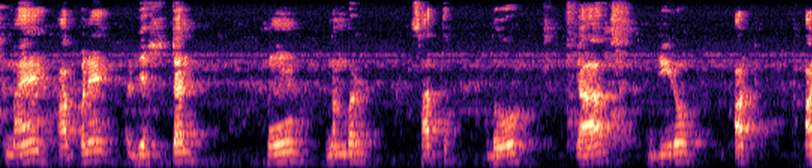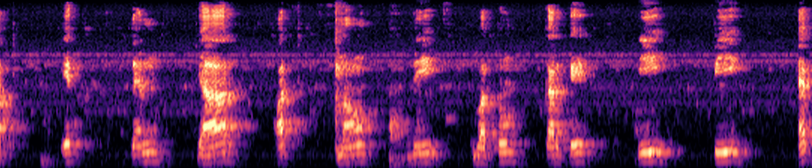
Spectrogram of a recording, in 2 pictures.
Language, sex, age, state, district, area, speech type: Punjabi, male, 45-60, Punjab, Mansa, urban, read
